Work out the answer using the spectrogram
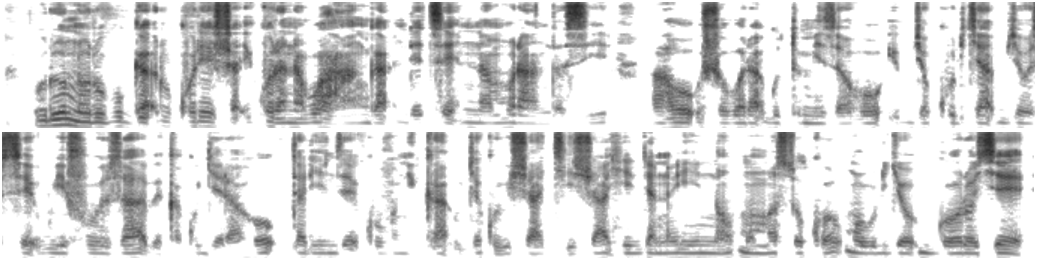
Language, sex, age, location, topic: Kinyarwanda, female, 36-49, Kigali, finance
